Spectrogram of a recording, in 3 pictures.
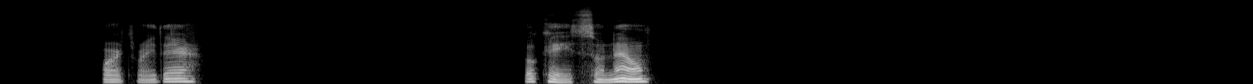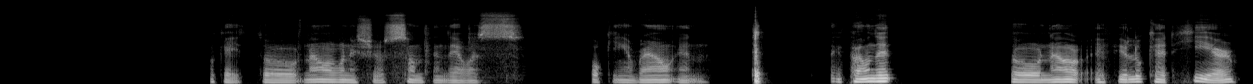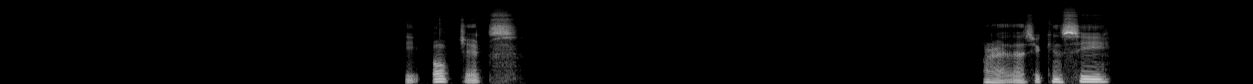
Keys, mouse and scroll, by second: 0.1 click, 3.0 click, 4.1 click, 6.0 click, 9.0 click, 15.8 click, 19.8 click, 20.7 click, 23.8-25.7 drag, 29.5 click, 33.3-33.7 scroll down 2, 34.2-34.7 scroll up 3, 36.0 scroll up 1, 36.5 scroll.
